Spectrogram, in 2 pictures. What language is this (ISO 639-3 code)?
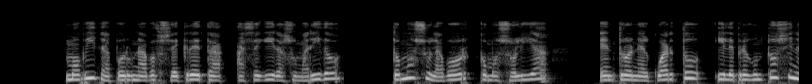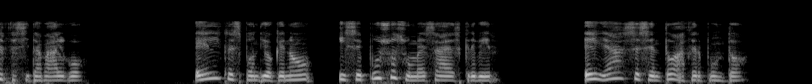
spa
